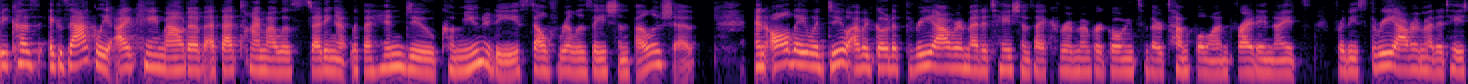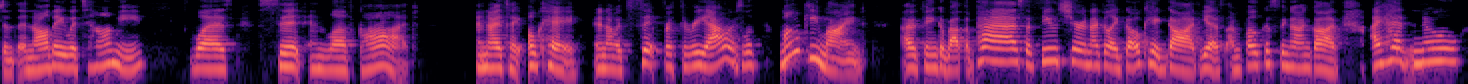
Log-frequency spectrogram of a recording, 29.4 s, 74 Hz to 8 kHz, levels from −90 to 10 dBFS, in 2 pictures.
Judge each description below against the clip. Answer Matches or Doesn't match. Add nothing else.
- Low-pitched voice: Doesn't match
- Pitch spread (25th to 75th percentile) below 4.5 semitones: Doesn't match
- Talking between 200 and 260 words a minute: Doesn't match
